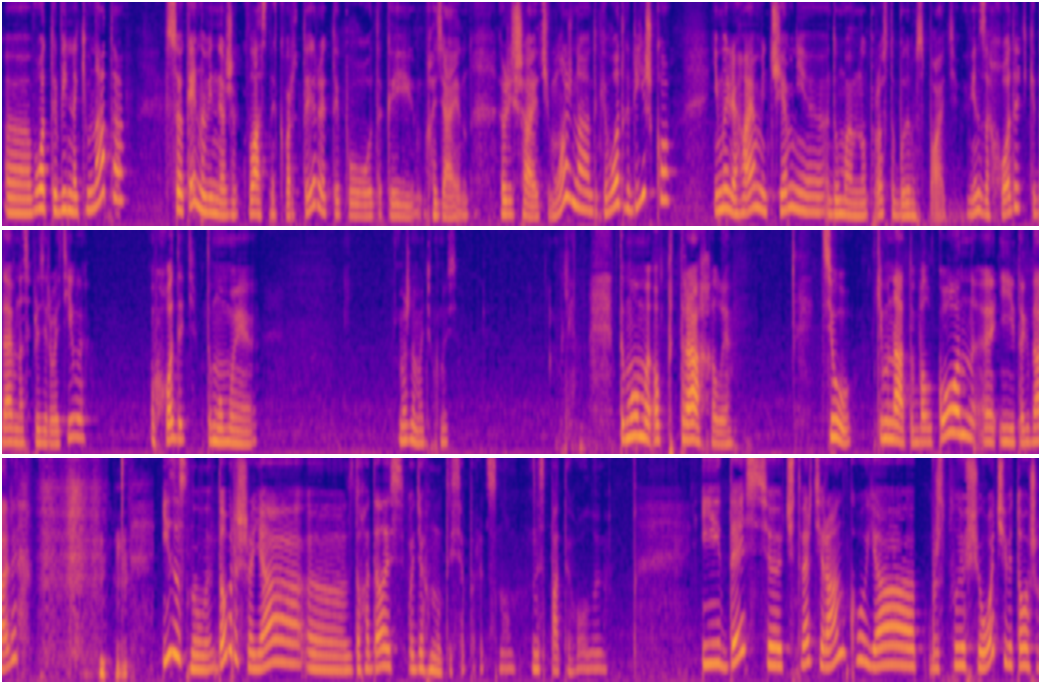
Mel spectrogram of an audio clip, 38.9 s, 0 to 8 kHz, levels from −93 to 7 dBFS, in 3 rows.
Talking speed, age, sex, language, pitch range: 115 wpm, 20-39, female, Ukrainian, 170-235 Hz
